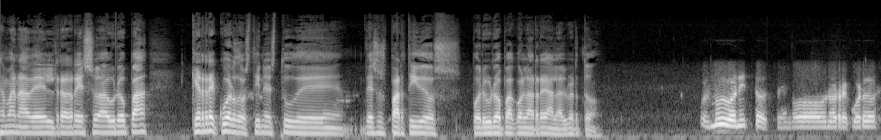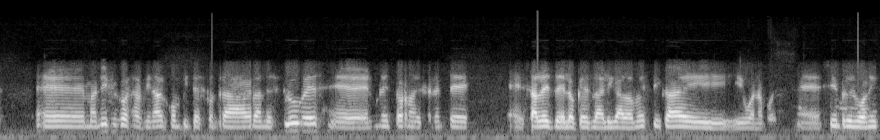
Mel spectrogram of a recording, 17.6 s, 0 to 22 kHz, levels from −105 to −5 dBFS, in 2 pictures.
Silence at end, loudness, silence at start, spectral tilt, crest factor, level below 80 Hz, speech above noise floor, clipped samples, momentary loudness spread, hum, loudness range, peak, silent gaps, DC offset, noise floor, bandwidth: 0 s; -21 LUFS; 0 s; -6.5 dB/octave; 20 dB; -52 dBFS; 31 dB; under 0.1%; 11 LU; none; 2 LU; 0 dBFS; none; under 0.1%; -51 dBFS; 11.5 kHz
